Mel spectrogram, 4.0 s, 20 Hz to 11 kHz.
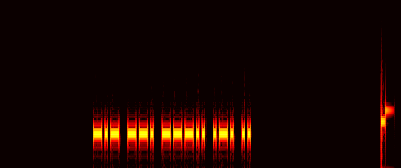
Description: Morse code, heard as a keyed tone, about 38 wpm, 700 Hz. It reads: KG8RI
